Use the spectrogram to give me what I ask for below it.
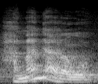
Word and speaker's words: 하나냐: 그러니까 아나니아와 삽비라가 생각하고 있는, 아나니아가 아니라 하나냐라고 읽어야 된대요.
